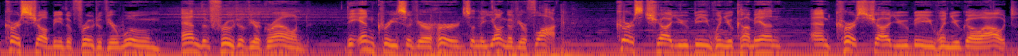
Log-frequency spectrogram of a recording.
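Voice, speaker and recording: A man voicing a herald who proclaims curses in a measured, ceremonial recitation over music. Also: mid-range voice, lightly acted. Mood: stern proclamation. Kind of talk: dramatized scripture reading. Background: music underscore.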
